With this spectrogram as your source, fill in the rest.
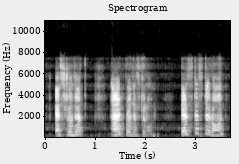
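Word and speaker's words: oestrogen: एस्ट्रोजन कहीं-कहीं आपको यह इसकी spelling O ई एस टी आर ओ जी ई एन दिखेगी। लेकिन इसको प्रोनाउंस हम इसी तरह करते हैं।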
